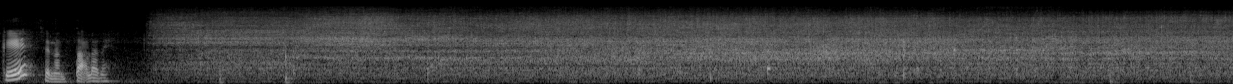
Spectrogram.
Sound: sizzling sound of marinated meat meets hot oil

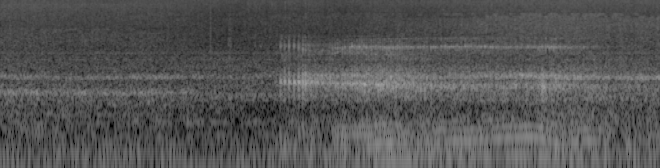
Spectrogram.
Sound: snoring sound

